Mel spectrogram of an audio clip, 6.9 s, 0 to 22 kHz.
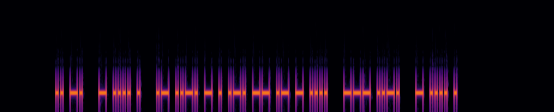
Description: Morse code, heard as a keyed tone, about 39 wpm, 700 Hz. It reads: IN THE AFTERMATH OF THE
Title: Sets of 5 Words 40wpm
